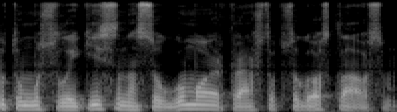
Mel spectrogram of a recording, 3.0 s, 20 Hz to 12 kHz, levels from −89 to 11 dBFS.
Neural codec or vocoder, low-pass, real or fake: none; 10.8 kHz; real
